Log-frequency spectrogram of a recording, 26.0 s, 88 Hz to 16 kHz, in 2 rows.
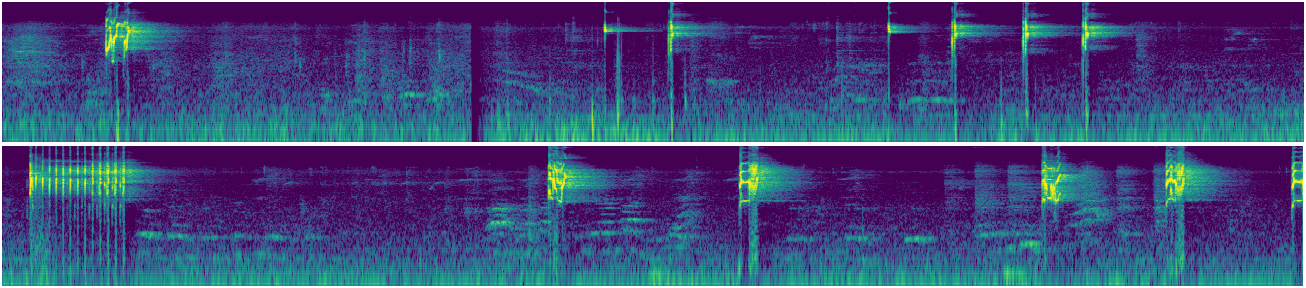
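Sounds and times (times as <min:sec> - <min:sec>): bird chirping and trilling: 0:01.0 - 0:01.8, 0:08.8 - 0:11.3, 0:13.3 - 0:14.6, 0:16.6 - 0:19.2, 0:20.2 - 0:21.1, 0:23.4 - 0:24.0, 0:24.6 - 0:25.3.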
